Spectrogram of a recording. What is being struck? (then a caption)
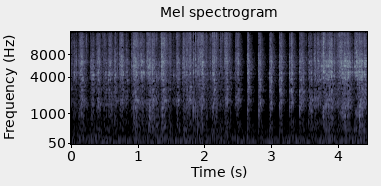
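Metal mesh microphone grille. Long fingernails scratch aggressively across the hollow metal mesh grille of a silver condenser microphone. The result is a rapid run of bright, raspy scratching strokes, almost entirely high-pitched with no low end, swelling and fading in quick bursts.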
